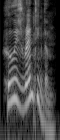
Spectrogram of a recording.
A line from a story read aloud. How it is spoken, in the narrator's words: Gwen asked brightly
